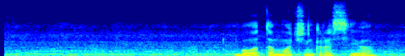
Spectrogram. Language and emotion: Russian, neutral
